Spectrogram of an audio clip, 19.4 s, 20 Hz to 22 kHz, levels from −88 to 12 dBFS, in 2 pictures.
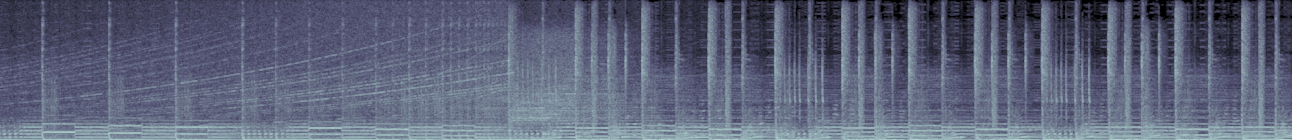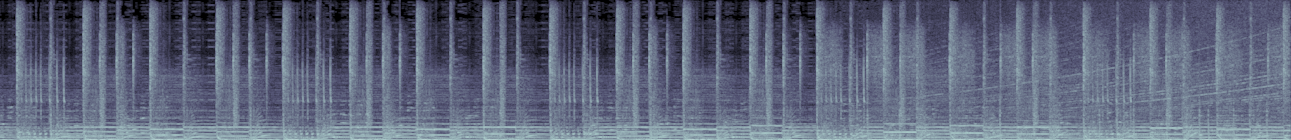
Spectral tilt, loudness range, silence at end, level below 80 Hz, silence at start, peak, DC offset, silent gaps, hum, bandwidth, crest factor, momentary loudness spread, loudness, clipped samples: -4 dB/octave; 1 LU; 0 s; -16 dBFS; 0 s; 0 dBFS; under 0.1%; none; none; over 20 kHz; 12 dB; 3 LU; -13 LUFS; under 0.1%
